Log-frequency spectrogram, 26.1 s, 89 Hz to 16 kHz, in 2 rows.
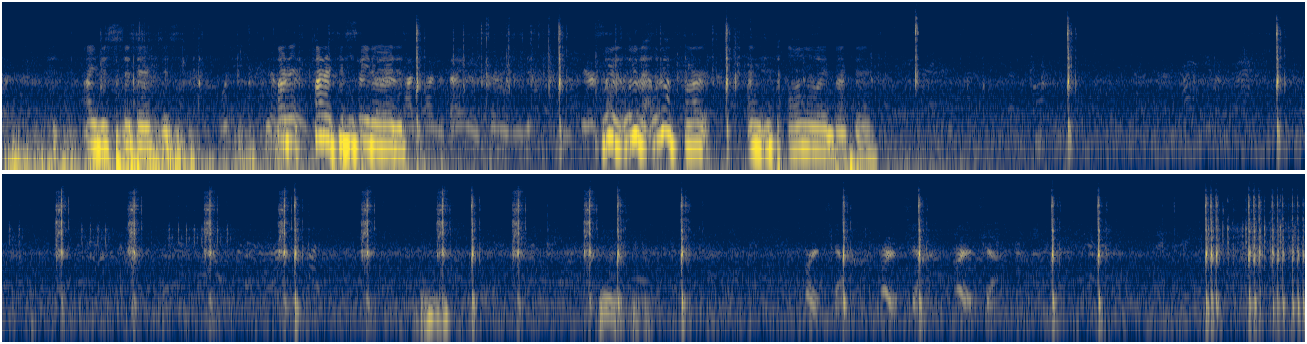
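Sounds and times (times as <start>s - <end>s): airsoft rifle shots: 25.0s - 26.0s.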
